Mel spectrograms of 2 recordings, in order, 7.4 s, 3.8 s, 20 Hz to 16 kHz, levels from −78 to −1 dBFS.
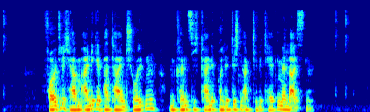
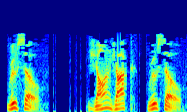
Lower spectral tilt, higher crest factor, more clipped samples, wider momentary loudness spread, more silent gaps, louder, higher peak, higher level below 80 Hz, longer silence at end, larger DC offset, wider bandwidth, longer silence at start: second, -6.5 dB/octave vs -8 dB/octave; about the same, 20 dB vs 16 dB; neither; second, 10 LU vs 16 LU; second, none vs 1.14-1.35 s, 2.84-2.89 s; second, -23 LUFS vs -15 LUFS; second, -4 dBFS vs 0 dBFS; about the same, -48 dBFS vs -52 dBFS; first, 0.5 s vs 0.15 s; second, under 0.1% vs 0.2%; first, 11.5 kHz vs 5.4 kHz; about the same, 0.05 s vs 0.15 s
